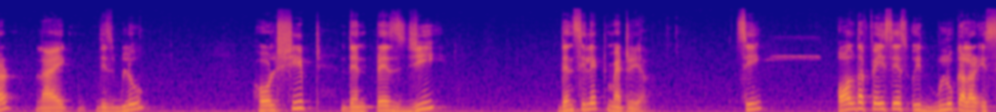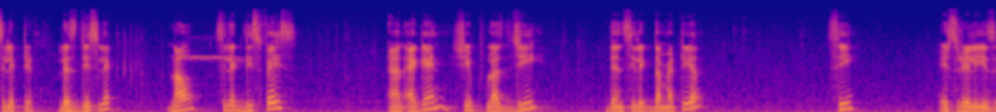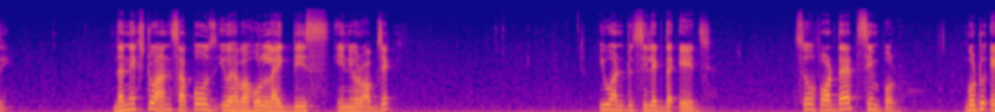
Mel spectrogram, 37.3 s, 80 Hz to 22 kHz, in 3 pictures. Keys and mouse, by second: 1.7 click, 5.2 shift+g, 9.6-13.0 middle drag, 13.9 a, 14.1 a, 14.2 a, 15.7 click, 18.9 shift+g, 22.5-25.6 middle drag, 26.3 middle click, 28.7 middle click, 31.1 click.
